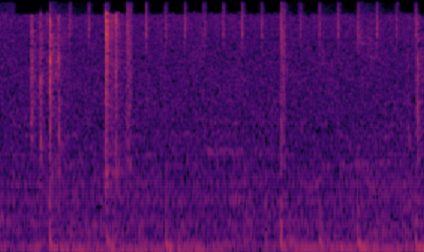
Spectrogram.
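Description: Typing on a keyboard: a run of irregular key clicks, over faint background music.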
